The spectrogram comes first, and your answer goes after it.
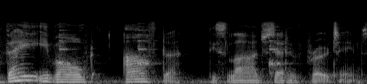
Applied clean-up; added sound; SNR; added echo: none; Bowed string instrument; 13 dB; none.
